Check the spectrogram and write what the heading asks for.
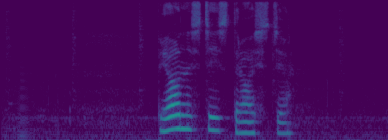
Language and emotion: Russian, sad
